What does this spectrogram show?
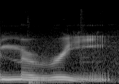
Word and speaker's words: Mary: The term that the captain came up with was a mixture of Marie's name, which is actually spelled like Mary, but Marie insists on having it pronounced Marie.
